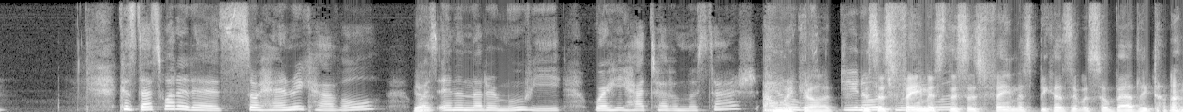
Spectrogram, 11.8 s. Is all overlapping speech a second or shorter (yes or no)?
no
